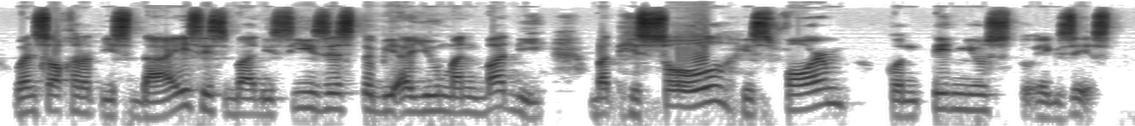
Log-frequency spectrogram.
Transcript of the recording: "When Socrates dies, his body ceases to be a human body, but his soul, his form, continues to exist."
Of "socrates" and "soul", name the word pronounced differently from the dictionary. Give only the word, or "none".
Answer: socrates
